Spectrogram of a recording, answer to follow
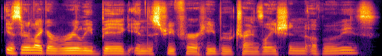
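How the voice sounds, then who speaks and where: A man's voice: mid-range voice, fairly even intonation, fairly quick, dark tone, no echo, clean studio sound. A man whose first language is Spanish, hosting a casual interview and thinking aloud with many restarts and self-corrections. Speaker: podcast host.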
